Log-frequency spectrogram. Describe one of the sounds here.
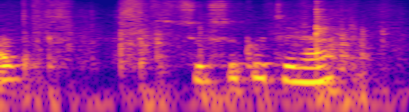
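Paper rustles and flaps in a hand.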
